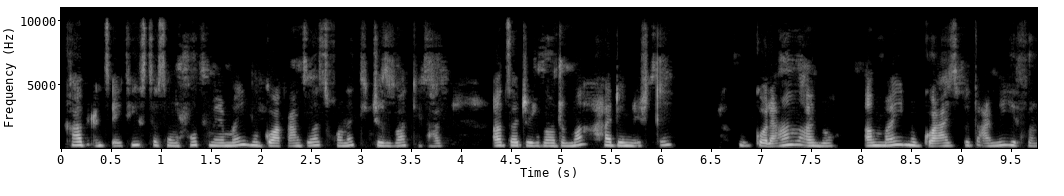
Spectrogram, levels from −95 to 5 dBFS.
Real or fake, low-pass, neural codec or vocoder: fake; 9.9 kHz; codec, 24 kHz, 0.9 kbps, WavTokenizer, medium speech release version 2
